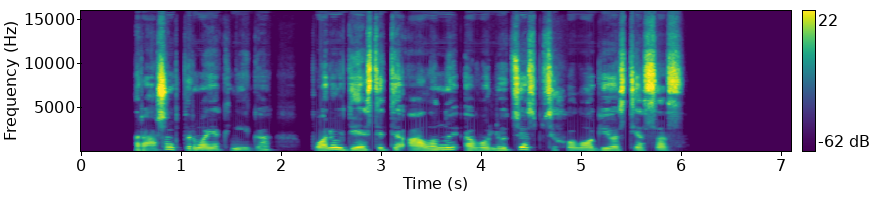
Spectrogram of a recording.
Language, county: Lithuanian, Vilnius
